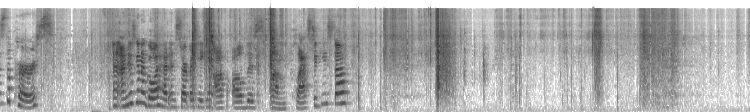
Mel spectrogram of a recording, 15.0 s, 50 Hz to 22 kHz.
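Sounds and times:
plastic wrapping crinkling: 0:03.6 - 0:15.0.

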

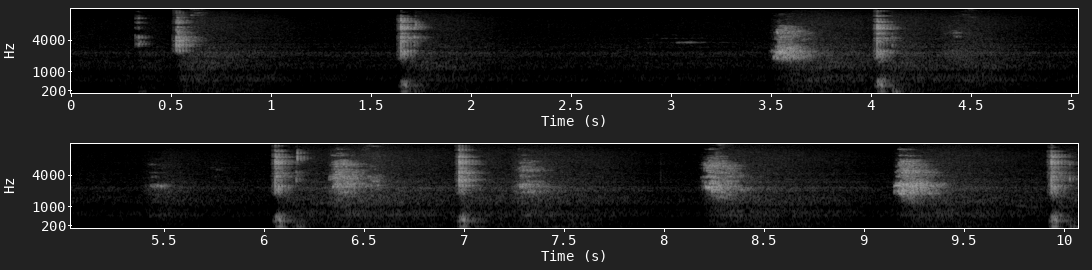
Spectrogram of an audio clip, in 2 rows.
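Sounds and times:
computer mouse clicking: 0:00.3 - 0:00.8.

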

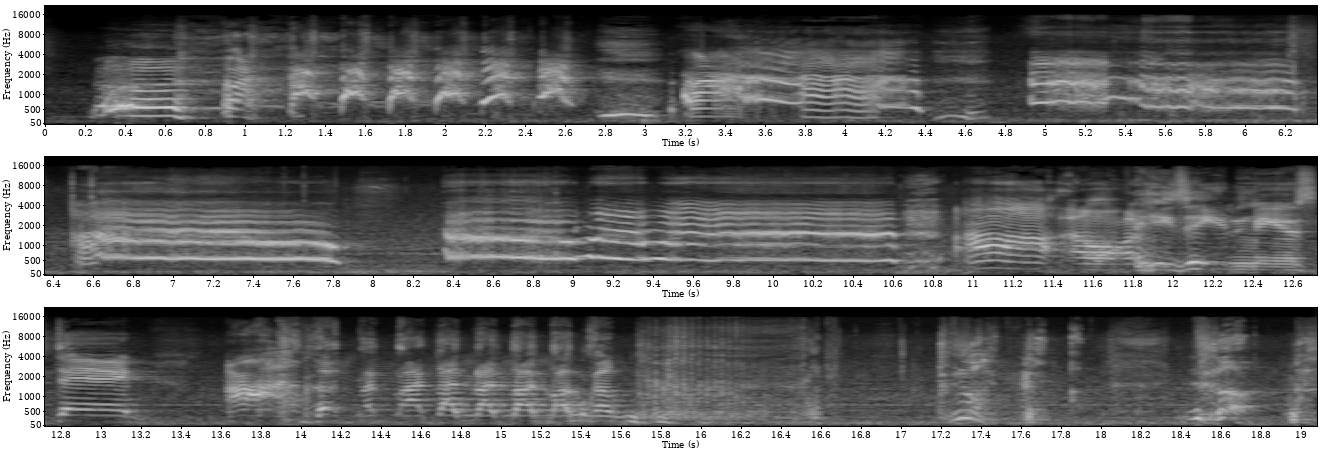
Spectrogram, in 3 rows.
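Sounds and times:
man screaming and wailing: 0:00.2 - 0:11.8.

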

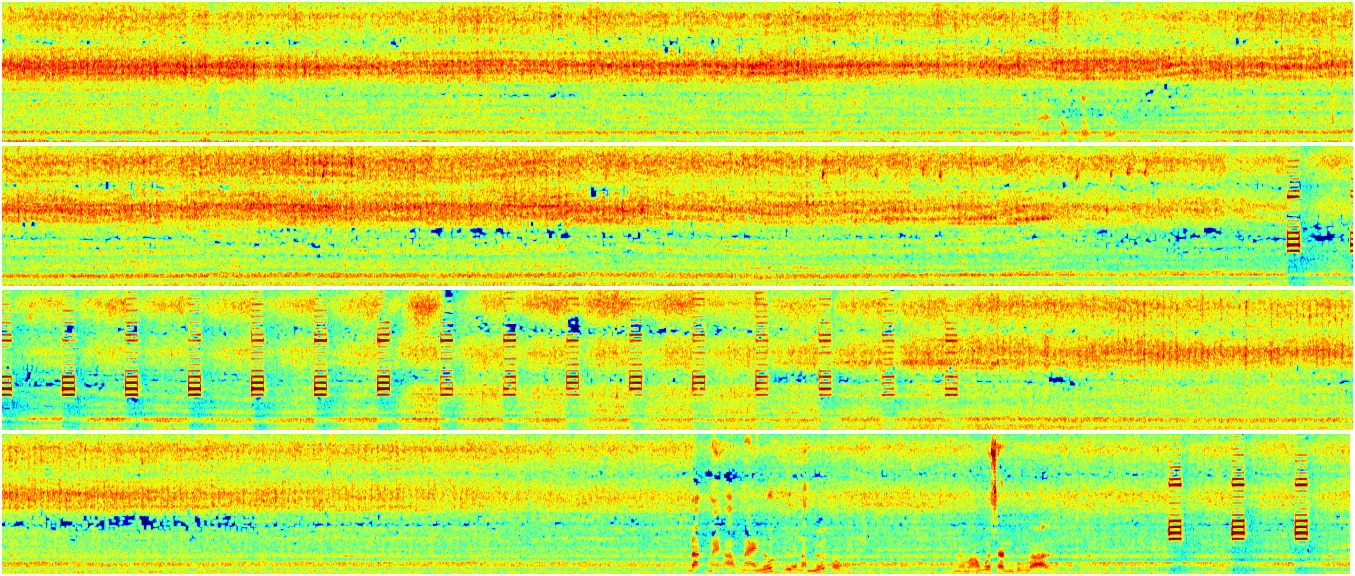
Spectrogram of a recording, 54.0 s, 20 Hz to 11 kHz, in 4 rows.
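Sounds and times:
combine harvester running: 0:00.0 - 0:54.0
short high beeps: 0:26.4 - 0:36.6, 0:52.2 - 0:53.7.

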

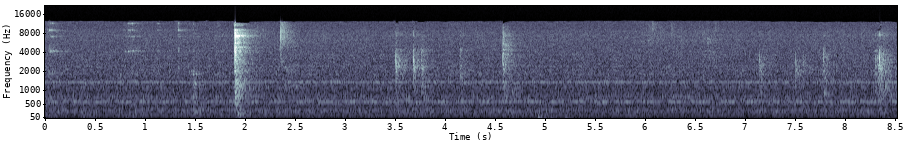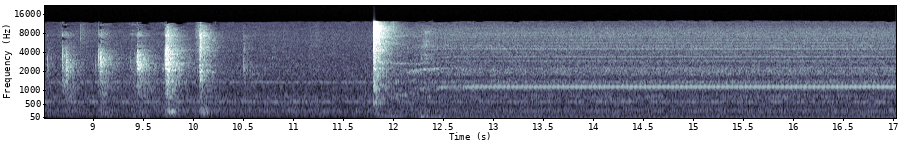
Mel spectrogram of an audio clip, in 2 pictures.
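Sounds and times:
balancing machine whine and hum: 0:10.4 - 0:17.0.

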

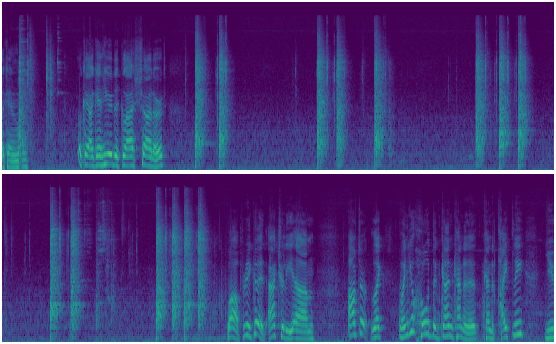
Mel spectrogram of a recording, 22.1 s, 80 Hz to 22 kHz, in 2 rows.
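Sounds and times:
air pistol shots popping: 0:00.3 - 0:00.8, 0:03.7 - 0:04.7, 0:06.3 - 0:07.9, 0:09.4 - 0:10.7, 0:12.0 - 0:12.7, 0:14.1 - 0:15.2.

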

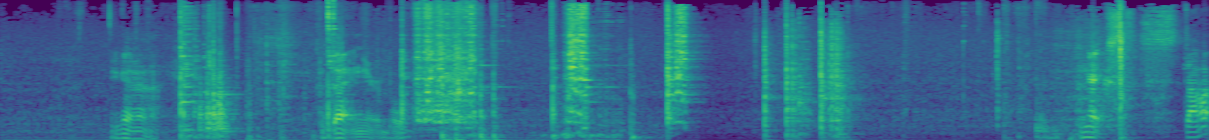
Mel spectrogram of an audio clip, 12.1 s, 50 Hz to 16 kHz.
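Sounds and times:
knife scraping cutting board: 0:04.0 - 0:04.9, 0:05.5 - 0:07.1.

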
